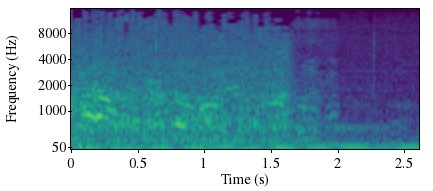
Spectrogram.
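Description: A crowd of men and women shout and clamour close by.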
